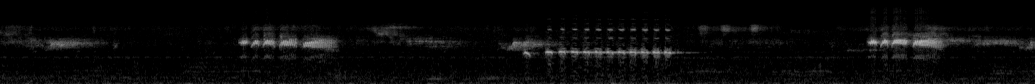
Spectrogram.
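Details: Rufous-fronted Babbler, recorded in a Thai national park (Khao Yai, Doi Inthanon, Doi Suthep-Pui or Chae Son), giving its grating, churring call in sub-second bursts, then a fast run of hooting whistle notes, with faint background birdsong.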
